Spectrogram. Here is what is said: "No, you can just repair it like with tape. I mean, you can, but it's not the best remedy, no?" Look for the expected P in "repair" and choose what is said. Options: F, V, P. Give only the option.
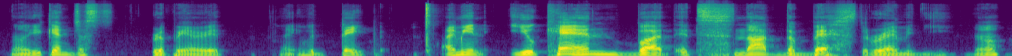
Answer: P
